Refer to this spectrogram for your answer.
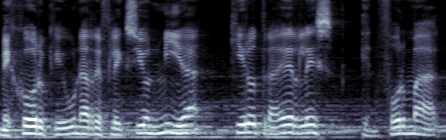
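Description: Clear music plays in the background. A man speaks at a very slow pace. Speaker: priest. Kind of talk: sermon. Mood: calm, devotional. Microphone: handheld.

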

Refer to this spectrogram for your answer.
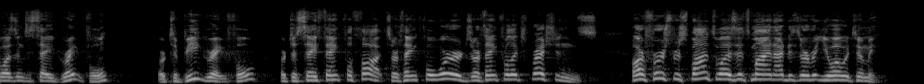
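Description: With a quiet background behind him, a man talks at a fairly quick pace. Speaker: pastor. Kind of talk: sermon. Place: church.

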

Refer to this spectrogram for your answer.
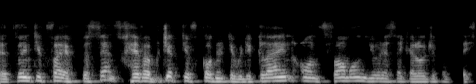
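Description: Over a quiet background, the voice has a dark, mellow tone and ordinary pitch variation. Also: man. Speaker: presenter. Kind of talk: lecture. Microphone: webcam.

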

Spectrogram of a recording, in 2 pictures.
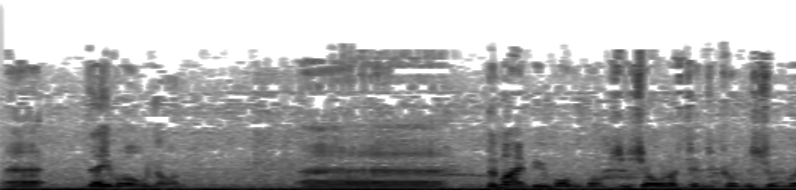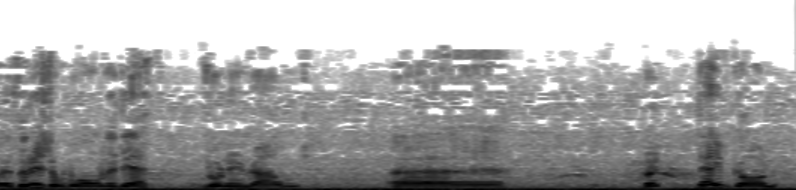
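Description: A man at a fairly slow pace with long, frequent pauses, in a dry sound with no echo and noticeable background noise. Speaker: travelling fair showman. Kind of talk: interview answer. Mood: warm, reminiscing. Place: open country.

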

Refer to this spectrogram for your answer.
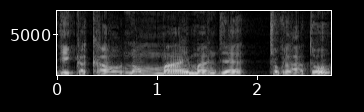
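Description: Against a quiet background, a man talks at a very slow pace with a fairly low pitch. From Ghana. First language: English or Ghanaian language (speaking Italian). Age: 60s. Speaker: refugee, human rights activist. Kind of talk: personal testimony. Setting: council hall with audience. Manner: halting, many fillers. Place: hall. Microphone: podium.

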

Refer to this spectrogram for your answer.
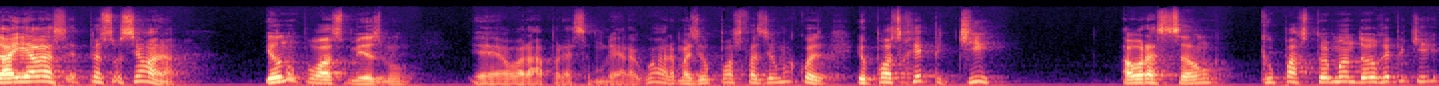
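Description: Speaking at a moderate pace over a quiet background, a man with a high pitch uses very wide pitch swings, big swings in loudness, and long, frequent pauses. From Brazil, Paraná (Maringá area); Paraná, Brazil. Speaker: pastor. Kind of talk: casual interview chat. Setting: studio, live broadcast on radio and YouTube. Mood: warm, reflective, animated. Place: studio. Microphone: studio mic.

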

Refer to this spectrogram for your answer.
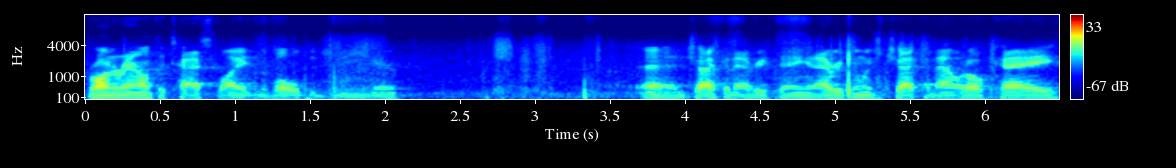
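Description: A man's monotone, flat delivery over light background noise. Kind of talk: casual repair tutorial. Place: garage. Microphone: phone near.

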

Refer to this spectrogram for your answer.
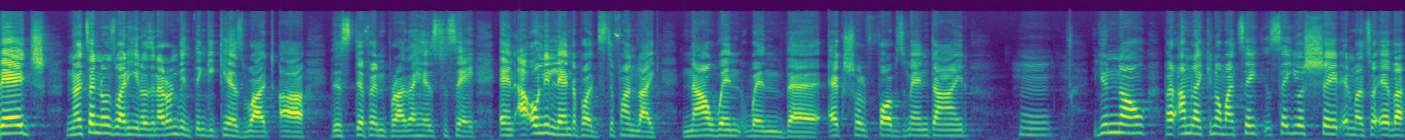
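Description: Against a quiet background, a man talks at a moderate pace in a high pitch. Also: ordinary pitch variation. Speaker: show host. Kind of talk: gossip commentary. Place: studio. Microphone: lapel.

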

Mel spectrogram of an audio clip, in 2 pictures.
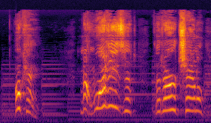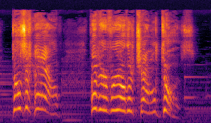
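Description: A cartoonish character voice moves at a fairly quick pace while faint music plays in the background. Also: man. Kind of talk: puppet comedy sketch dialogue. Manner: impatient, brash.

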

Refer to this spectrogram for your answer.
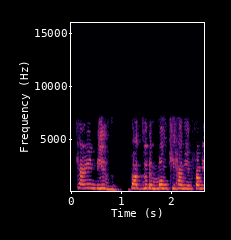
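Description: A woman is speaking. The background is quiet. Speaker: guest. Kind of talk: sermon-like personal story talk. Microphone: video call.

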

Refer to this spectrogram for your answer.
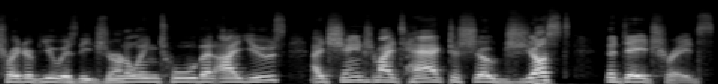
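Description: Delivery is at a fairly slow pace. Nothing much is heard behind the voice, which sits in a quiet background. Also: man. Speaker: day trader streamer. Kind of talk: casual commentary walkthrough. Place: home room.

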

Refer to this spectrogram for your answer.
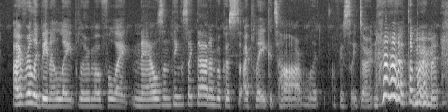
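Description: A woman talks fairly quickly, her pitch varying in an ordinary way, while noticeable noise sounds behind her. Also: medium pitch for a woman. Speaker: YouTuber and handbag designer. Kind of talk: casual chat. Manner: animated.

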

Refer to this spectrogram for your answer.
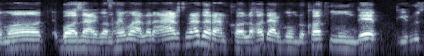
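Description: The setting is quiet. A man rattles off his words very fast. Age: 30s. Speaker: caller. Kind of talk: casual chat. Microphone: video call.

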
